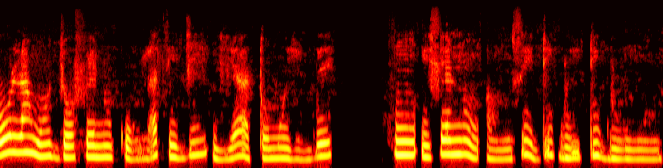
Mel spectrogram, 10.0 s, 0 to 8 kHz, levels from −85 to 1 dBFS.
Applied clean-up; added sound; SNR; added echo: none; none; none; none.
